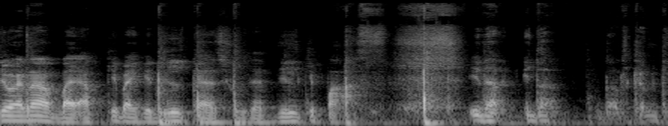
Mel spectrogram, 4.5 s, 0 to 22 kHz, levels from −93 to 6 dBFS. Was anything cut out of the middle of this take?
no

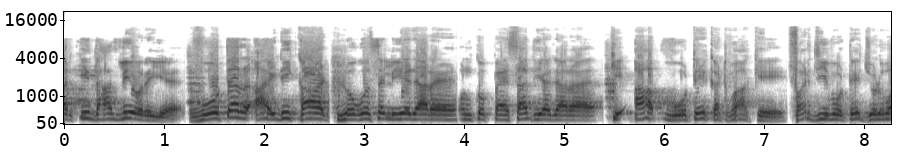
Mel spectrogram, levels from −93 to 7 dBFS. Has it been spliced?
yes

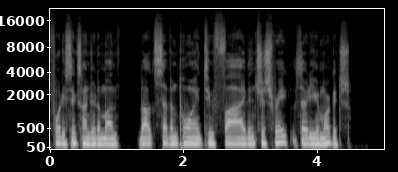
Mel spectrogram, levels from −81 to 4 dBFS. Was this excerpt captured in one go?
yes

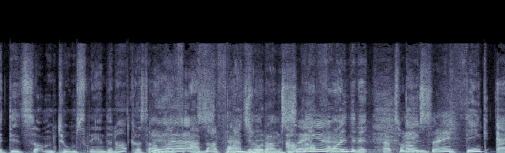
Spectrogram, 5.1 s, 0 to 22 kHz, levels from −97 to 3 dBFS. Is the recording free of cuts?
yes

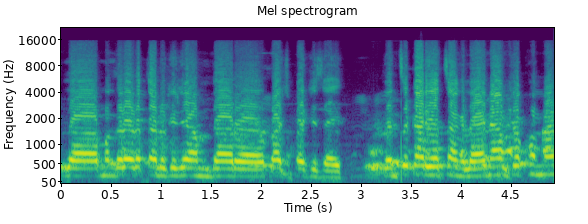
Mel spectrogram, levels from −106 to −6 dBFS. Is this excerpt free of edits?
yes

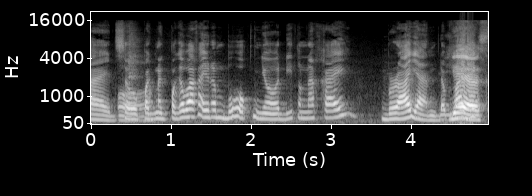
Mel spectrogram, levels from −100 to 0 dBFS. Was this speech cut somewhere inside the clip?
no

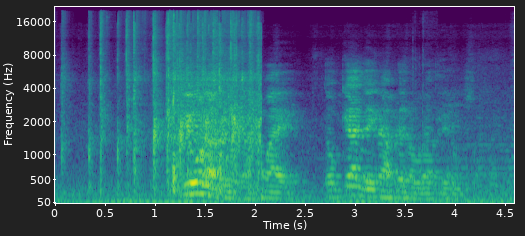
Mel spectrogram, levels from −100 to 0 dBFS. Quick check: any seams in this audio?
yes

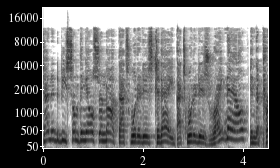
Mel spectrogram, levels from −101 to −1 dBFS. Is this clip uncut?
no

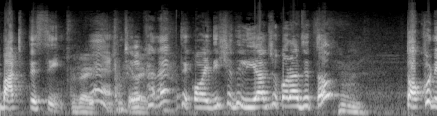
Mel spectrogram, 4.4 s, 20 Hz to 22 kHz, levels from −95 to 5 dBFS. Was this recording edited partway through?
yes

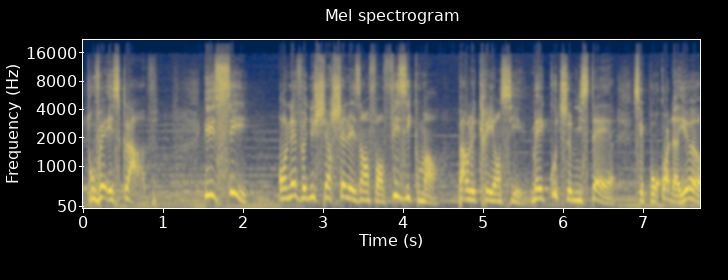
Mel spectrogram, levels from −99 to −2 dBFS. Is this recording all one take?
yes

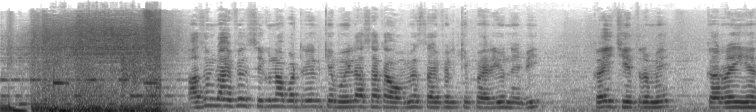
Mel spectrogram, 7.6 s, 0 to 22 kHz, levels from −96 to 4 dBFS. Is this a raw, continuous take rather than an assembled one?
no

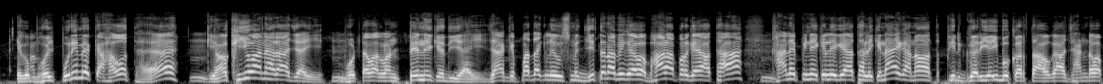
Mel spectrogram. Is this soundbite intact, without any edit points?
yes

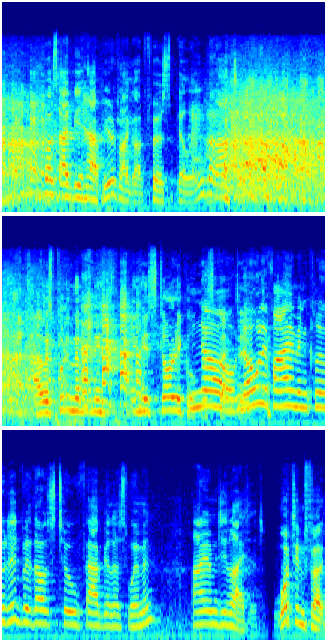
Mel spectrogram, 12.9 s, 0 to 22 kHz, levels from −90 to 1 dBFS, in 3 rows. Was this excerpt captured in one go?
yes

